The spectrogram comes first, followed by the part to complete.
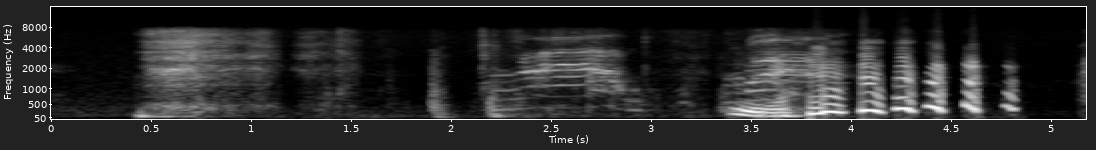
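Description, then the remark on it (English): A hungry cat meows insistently for food, starting with a few drawn-out cries and ending in a quick run of five short, loud meows. “Kitty wants to eat.”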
